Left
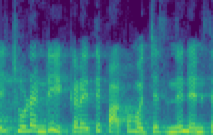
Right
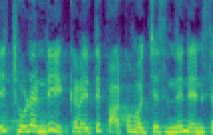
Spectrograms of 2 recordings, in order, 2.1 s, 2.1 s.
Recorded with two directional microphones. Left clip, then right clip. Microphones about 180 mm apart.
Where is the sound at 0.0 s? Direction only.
35° right (ahead or behind).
